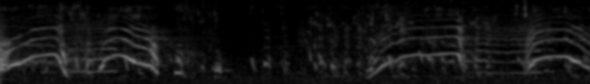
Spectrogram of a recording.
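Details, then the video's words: Cornered by a pack of wild dogs, a hyena calls for help from clan members, giving strained arching squeals that rise and fall in quick pairs, a brief quieter gap between the two bursts. "Hyena Cornered by Wild Dogs Calls for Backup!"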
